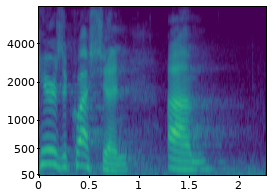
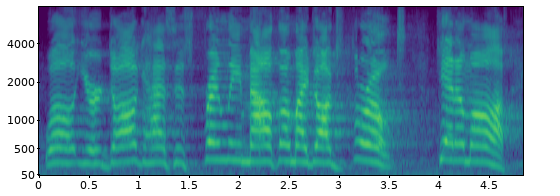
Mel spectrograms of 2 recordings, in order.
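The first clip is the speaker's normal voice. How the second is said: loud, high, indignant reenactment; angry retort; 7 semitones higher, 7 dB louder than usual. Retold or imitated. Walker confronting the dog's owner, angrily loud. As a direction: bellow it at the careless owner.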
